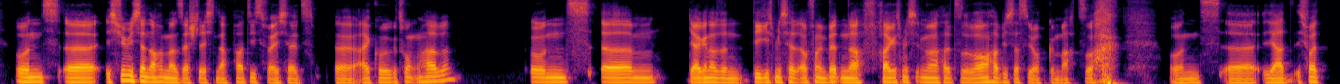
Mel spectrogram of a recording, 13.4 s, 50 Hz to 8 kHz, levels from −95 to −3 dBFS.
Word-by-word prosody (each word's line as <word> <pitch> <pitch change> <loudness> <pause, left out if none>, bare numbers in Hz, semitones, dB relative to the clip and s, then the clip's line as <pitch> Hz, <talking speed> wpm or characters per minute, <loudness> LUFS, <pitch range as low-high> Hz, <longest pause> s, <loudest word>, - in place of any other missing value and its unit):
Und, 110 -1 +2
äh, 105 0 +5
ich 110 - -1
fühle 145 - +3
mich 135 -1 +4
dann 125 -3 +5
auch 105 - +4
immer 105 -3 +3
sehr 90 0 -1
schlecht 95 0 -3
nach 90 -2 -3
Partys, 100 +1 -3
weil 90 - +1
ich 90 - -6
halt, 85 -1 -5 0.2
äh, 95 - 0
Alkohol 95 +4 0
getrunken 110 +1 -3
habe. 135 +8 +1 0.7
Und, 110 -1 0
ähm 105 0 +3 0.3
ja 100 - +5
genau, 105 0 +3
dann 95 +5 -2
lege 105 0 +2
ich 105 - -6
mich 110 - -1
halt 105 - +2
auf 100 +1 -1
mein 105 -3 +2
Bett 115 -1 +3
und 100 - +1
dann 95 0 +2
frage 105 0 +1
ich 105 - -5
mich 110 +2 -2
immer 100 -3 0
halt 100 -1 -2
so: 100 -3 -3
„Warum 105 +3 +3
habe 105 -1 +1
ich 95 - -5
das 95 - -4
überhaupt 85 -3 -4
gemacht 85 0 -7
so.“ - - -2 0.7
Und, 90 +1 -3 0.2
äh, 90 -1 +1
ja, 95 -1 +2
ich - - -9
wollte - - +2
105 Hz, 230 wpm, -25 LUFS, 95-110 Hz, 0.7 s, äh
